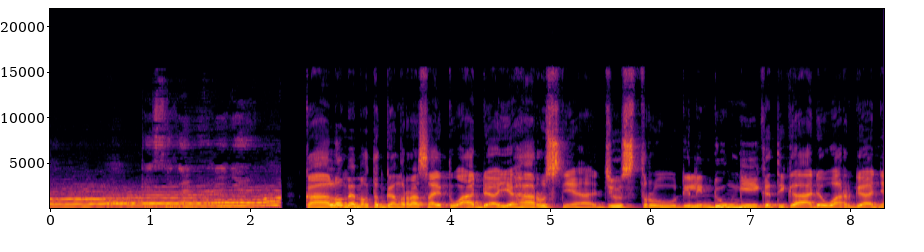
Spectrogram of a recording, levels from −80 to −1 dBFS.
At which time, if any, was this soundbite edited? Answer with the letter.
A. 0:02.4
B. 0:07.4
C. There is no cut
A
